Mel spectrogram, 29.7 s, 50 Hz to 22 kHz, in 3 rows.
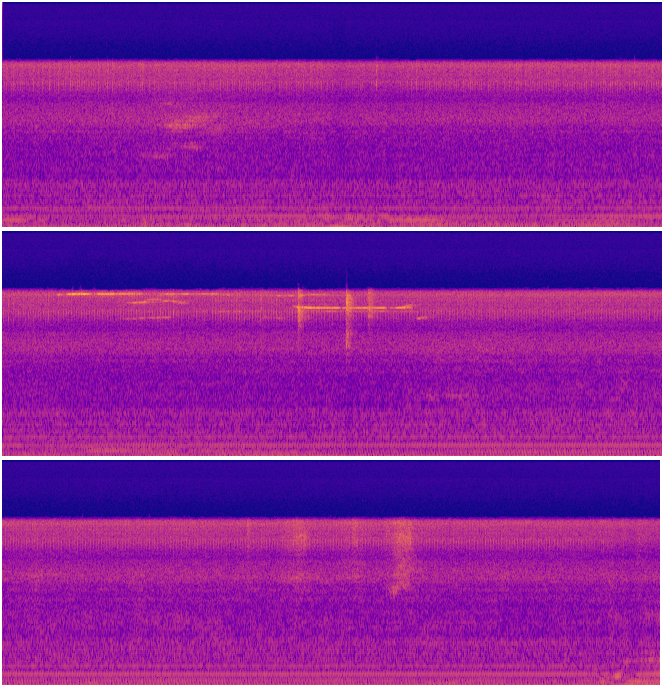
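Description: Inside an Alexander Dennis Enviro 200 single-deck bus on the move: a steady engine and drivetrain hum with low road rumble. It eases off briefly a little before halfway and then picks up again.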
